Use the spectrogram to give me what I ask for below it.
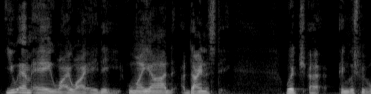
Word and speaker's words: Umayyad: The Umayyad, good pronunciation, challenge there, Umayyad, Umayyad, Umayyad dynasty, which English people would say dynasty,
